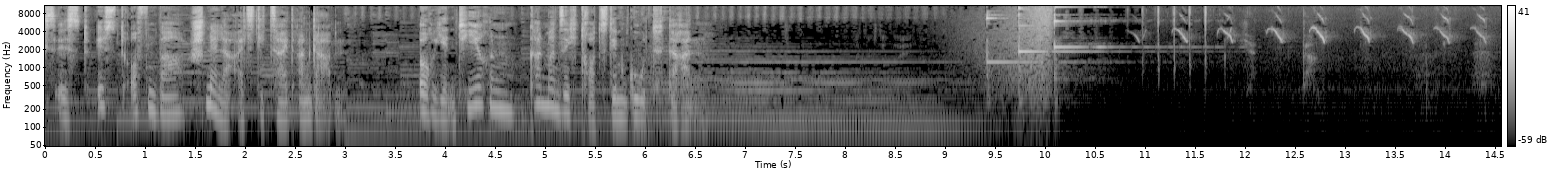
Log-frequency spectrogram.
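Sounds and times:
speech: 0.1s - 6.7s
male chick of an egg-laying breed peeping: 10.9s - 14.5s.

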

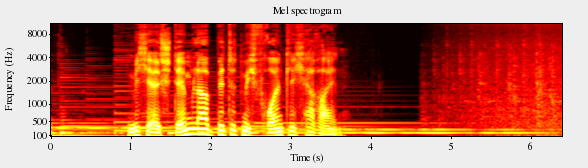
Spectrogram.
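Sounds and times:
speech: 1.0s - 3.7s
more than 120 old pendulum clocks ticking on house walls: 4.7s - 6.3s.

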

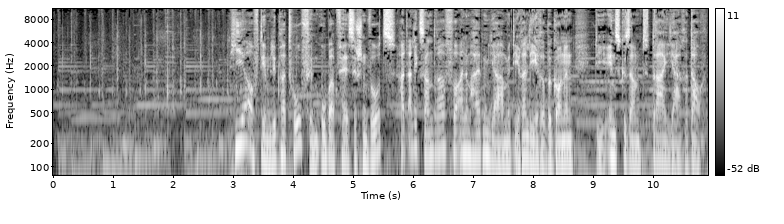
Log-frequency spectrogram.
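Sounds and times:
horse hooves clip-clopping on a horse farm in Wurz, Upper Palatinate, Germany: 0.0s - 8.4s
speech: 3.0s - 10.9s.

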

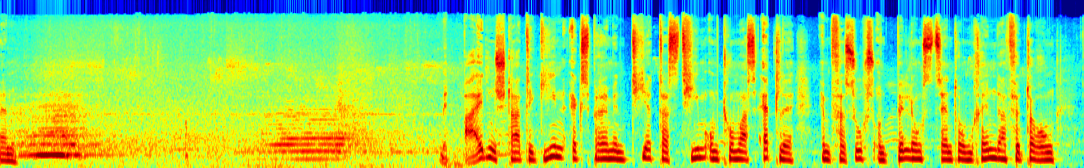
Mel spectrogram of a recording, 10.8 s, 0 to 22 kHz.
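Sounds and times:
speech: 0.0s - 0.3s, 4.4s - 10.7s
cow mooing: 0.0s - 1.2s, 2.6s - 3.8s.

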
